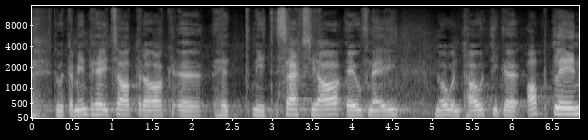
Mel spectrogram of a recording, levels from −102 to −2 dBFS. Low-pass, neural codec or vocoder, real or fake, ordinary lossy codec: 14.4 kHz; codec, 44.1 kHz, 7.8 kbps, Pupu-Codec; fake; AAC, 48 kbps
